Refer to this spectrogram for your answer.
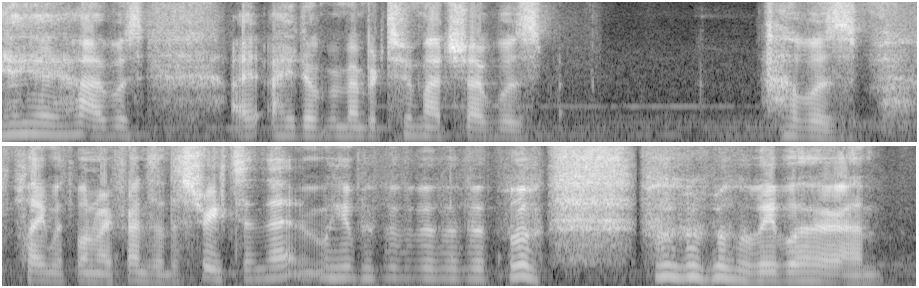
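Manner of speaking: terrified stammering. Narrating a story, voicing a human character answering in complete darkness, terrified. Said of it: "He's beyond terrified".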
